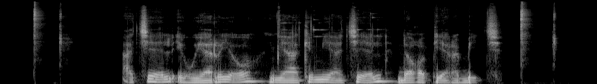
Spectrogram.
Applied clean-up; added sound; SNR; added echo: neural mask model RNNoise.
